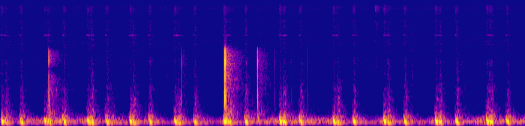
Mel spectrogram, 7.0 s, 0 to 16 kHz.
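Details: Normal heartbeat through a Littmann CORE stethoscope, recorded while sitting with arm held up. Regular low double thumps at about 88 beats per minute, with a few stethoscope rubbing clicks; near baseline rate.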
